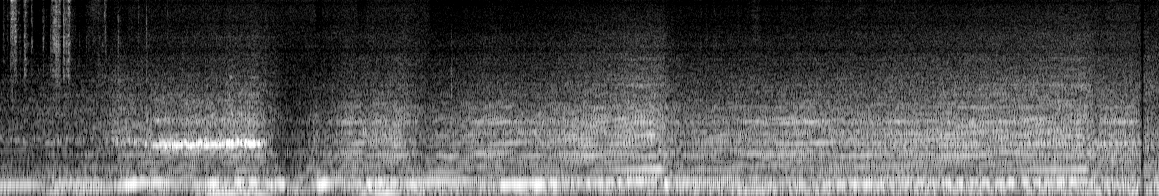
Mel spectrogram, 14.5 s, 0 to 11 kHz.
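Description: A 2018 Chevy Colorado ZR2 truck engine pulls steadily under acceleration, a continuous loud droning hum with rising and shifting harmonics, heard close from inside the cab with no talking.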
